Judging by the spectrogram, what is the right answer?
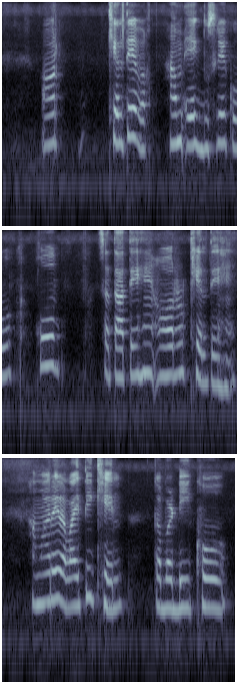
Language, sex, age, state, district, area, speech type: Urdu, female, 30-45, Telangana, Hyderabad, urban, spontaneous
